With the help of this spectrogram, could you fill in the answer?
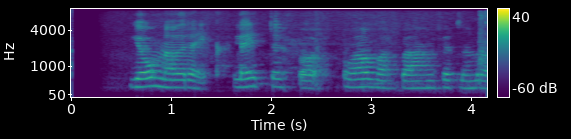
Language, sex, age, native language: Icelandic, female, 12, Icelandic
